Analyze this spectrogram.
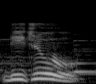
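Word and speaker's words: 二十: 겠니 주 니 주어 이거 발음할 때 주의사항은 요 이라는 것은 이 두 박자 아니라 1박 달리기 때문에 다르마 데도 미주가 아니라 미주 한다는 겁니다 다시 한번 할게요 니쥬 음 잘 했습니다 22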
